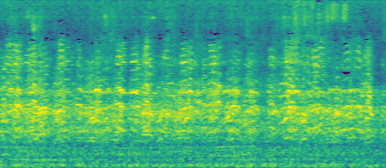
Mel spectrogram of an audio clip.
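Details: A large goose flock back on its pond for an autumn evening, keeping up an even, noisy stream of honking calls that blend into one chorus, over steady low background noise.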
